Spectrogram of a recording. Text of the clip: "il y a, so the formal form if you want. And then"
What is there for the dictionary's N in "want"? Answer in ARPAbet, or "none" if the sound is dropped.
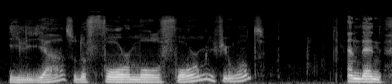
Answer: N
